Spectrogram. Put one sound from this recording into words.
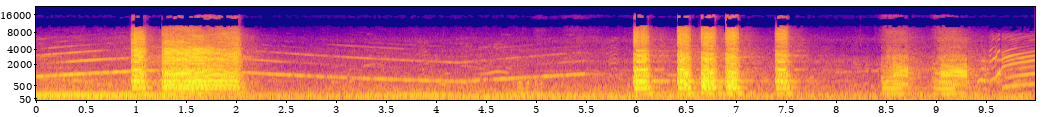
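A fire engine's air horn blasts loudly several times.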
